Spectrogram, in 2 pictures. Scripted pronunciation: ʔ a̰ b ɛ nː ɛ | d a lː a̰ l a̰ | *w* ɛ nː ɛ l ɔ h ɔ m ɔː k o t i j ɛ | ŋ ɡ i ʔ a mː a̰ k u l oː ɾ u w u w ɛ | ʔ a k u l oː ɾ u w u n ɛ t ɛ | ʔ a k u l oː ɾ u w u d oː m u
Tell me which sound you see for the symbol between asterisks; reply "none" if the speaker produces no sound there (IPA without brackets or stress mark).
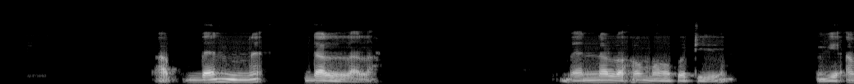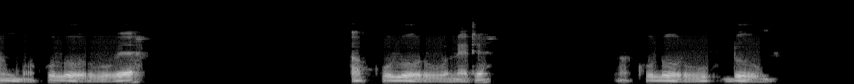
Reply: b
